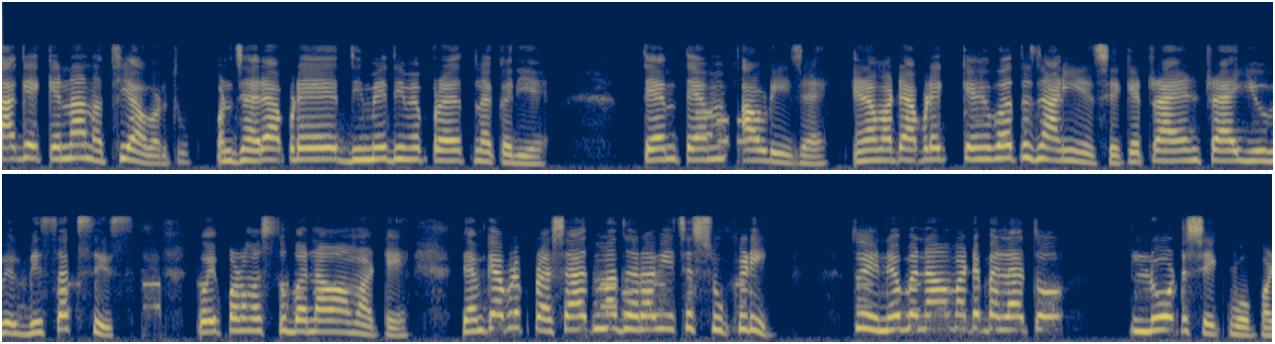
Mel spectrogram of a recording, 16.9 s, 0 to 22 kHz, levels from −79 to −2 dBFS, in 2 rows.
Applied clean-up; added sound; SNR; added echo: neural diffusion model UNIVERSE++.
